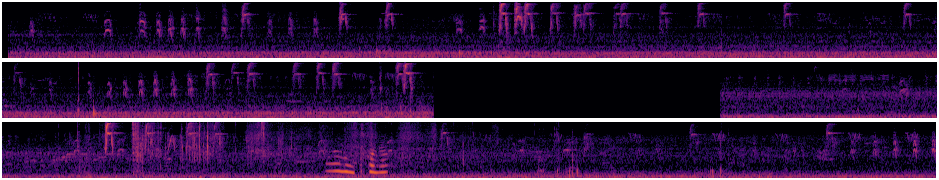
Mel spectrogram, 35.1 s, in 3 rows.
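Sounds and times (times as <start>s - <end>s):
low steady rumble: 0.1s - 16.3s
birds chirping: 0.1s - 17.1s, 20.7s - 35.0s.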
